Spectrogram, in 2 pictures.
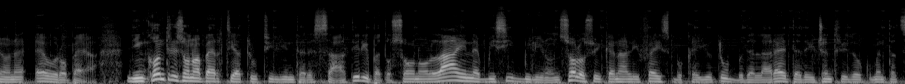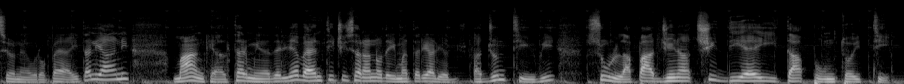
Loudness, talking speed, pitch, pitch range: -28 LUFS, 145 wpm, 130 Hz, 115-160 Hz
